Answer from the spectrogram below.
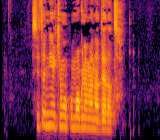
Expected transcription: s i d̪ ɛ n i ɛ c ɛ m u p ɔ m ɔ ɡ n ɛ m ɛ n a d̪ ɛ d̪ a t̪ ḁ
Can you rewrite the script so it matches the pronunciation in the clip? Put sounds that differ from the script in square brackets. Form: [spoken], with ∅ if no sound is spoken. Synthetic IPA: s i [t̪] ɛ n i ɛ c ɛ m u p ɔ m ɔ ɡ n ɛ m ɛ n a d̪ ɛ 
